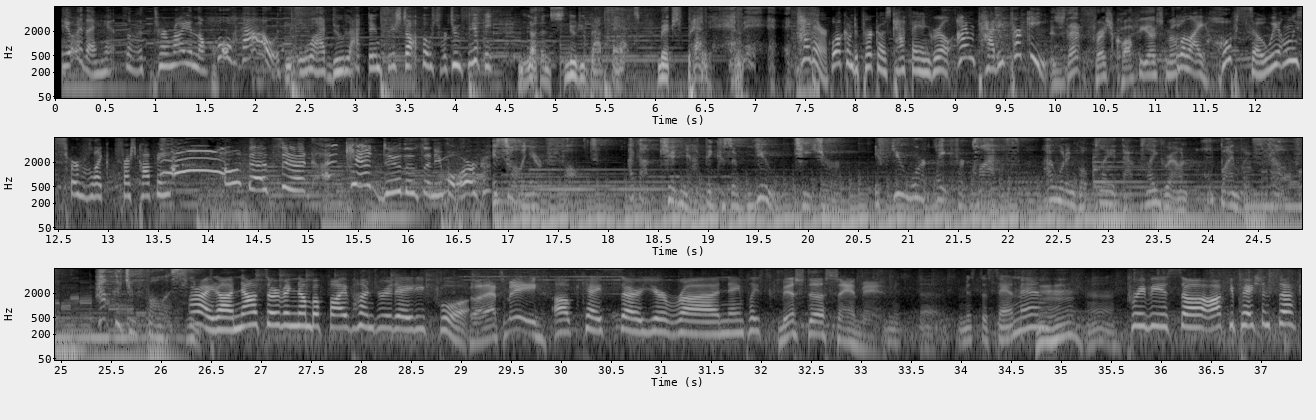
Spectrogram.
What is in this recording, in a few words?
Character Audio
